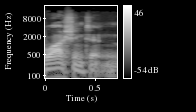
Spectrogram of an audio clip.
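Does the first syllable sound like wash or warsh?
wash. The first syllable has no r sound. This is the usual form. "instead of Washington"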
